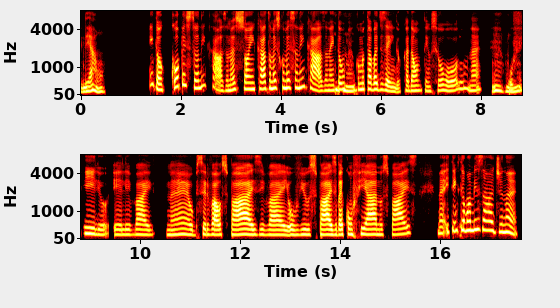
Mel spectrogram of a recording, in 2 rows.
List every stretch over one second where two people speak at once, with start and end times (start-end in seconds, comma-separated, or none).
none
